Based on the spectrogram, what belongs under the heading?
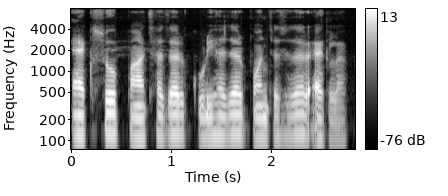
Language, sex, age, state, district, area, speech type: Bengali, male, 18-30, West Bengal, Jhargram, rural, spontaneous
